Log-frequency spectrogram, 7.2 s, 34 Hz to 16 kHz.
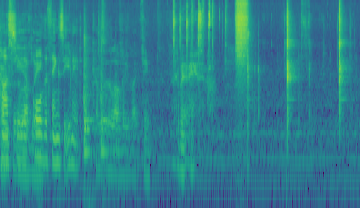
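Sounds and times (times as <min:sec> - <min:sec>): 
speech: 0:00.0 - 0:04.9
sparkling rosé bottle opening with fizzy hiss: 0:04.7 - 0:05.2.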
